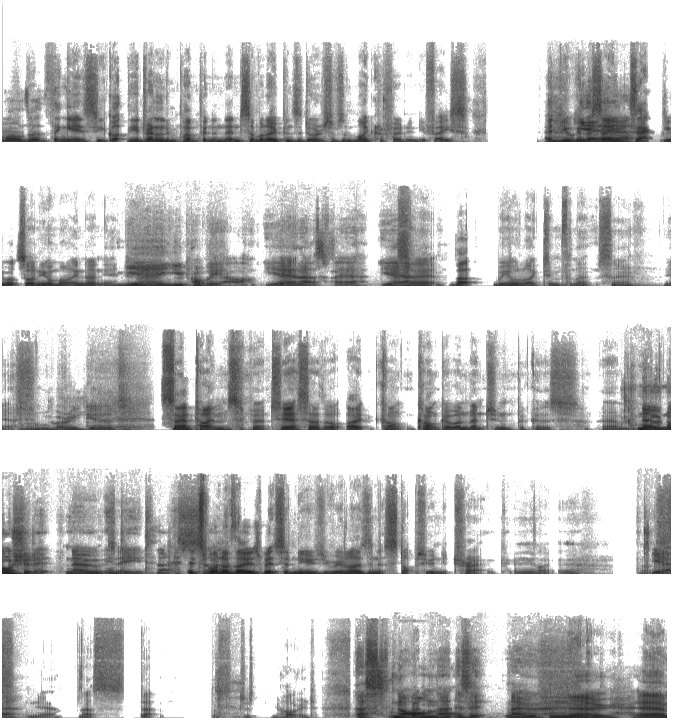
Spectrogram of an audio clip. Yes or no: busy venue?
no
